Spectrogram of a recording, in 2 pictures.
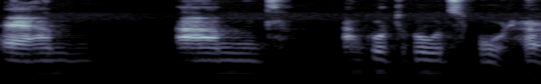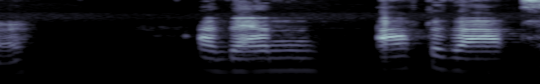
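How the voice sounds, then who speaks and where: At a fairly slow pace, a woman with a very deep, low pitch and a bright, sharp tone speaks in a monotone, flat intonation, with big swings in loudness and long, frequent pauses. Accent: Irish. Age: 60s. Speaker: retired traveller with Parkinson's, TV guest. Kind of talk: TV interview. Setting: TV studio.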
